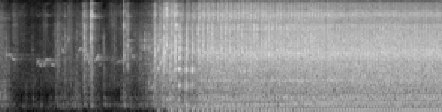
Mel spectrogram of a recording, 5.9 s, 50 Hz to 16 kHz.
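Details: Toro Recycler XT675 Kohler mower: fires after a few pulls and settles into a steady fast beat; choke seems to hang. Owner suspects dirt at the choke butterfly flap joints, not a major fault; sprayed to clean.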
